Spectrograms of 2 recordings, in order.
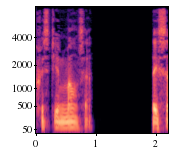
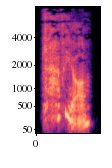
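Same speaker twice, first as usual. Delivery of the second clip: high, rising surprised cry; delighted surprise; 13 semitones higher than usual. Acted. Troy at tea, surprised by caviar, delighted. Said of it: "said Troy".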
